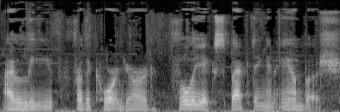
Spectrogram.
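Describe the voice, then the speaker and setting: A man narrating video game play in character, in a formal, measured storytelling manner. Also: fairly low pitch, steady tone, gravelly, lo-fi sound. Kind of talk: scripted first-person game narration. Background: game music.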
